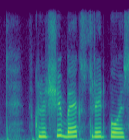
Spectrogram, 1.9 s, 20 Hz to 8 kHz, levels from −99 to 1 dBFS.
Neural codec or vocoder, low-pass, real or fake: codec, 16 kHz, 8 kbps, FunCodec, trained on Chinese and English, 25 frames a second; 7.2 kHz; fake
